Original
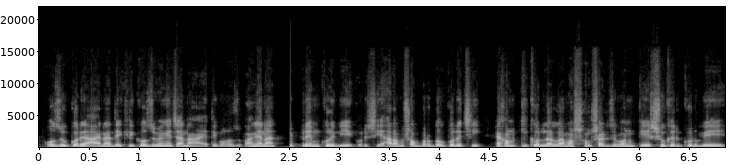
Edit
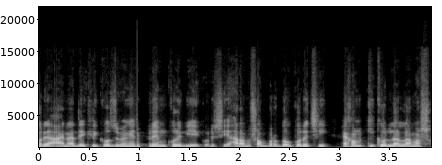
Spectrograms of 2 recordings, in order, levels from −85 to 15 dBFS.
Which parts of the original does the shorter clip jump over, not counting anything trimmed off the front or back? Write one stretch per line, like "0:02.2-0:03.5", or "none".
0:01.4-0:02.5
